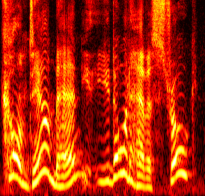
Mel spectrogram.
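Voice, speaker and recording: A man's voice: extremely high pitch, sing-song, moderate pace, fairly bright tone, slightly rough, full character voice. A man voicing a wry young male detective in a game, full of dry, sarcastic asides. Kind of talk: game voice acting.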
